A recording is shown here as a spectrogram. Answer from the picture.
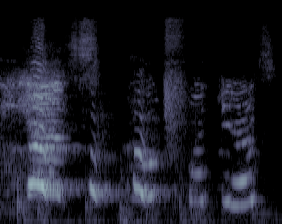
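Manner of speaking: high, cracking squeal of joy; ecstatic shout. Real, not acted. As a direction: celebrate like you just won. Reviews found, overjoyed.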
